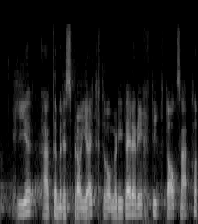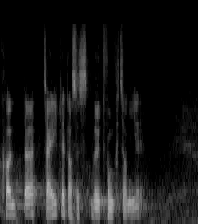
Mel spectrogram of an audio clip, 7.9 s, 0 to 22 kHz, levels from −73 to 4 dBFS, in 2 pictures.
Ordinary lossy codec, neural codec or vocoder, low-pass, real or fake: Opus, 64 kbps; codec, 44.1 kHz, 2.6 kbps, DAC; 14.4 kHz; fake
